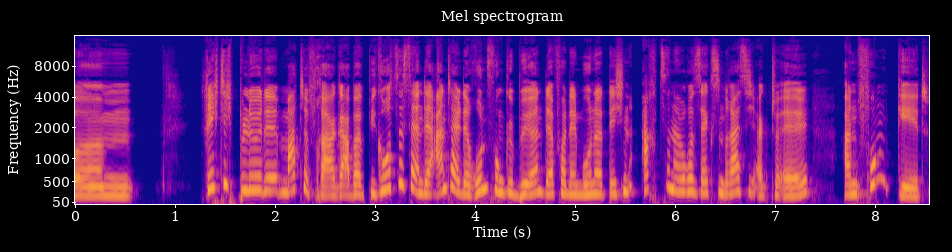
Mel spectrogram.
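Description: A woman with an unremarkable speaking voice, fairly high in pitch, at a moderate pace with lively intonation, dry and close with no echo, on a very clean recording with a silent background. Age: 20s. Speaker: podcast host and partner manager. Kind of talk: casual interview.

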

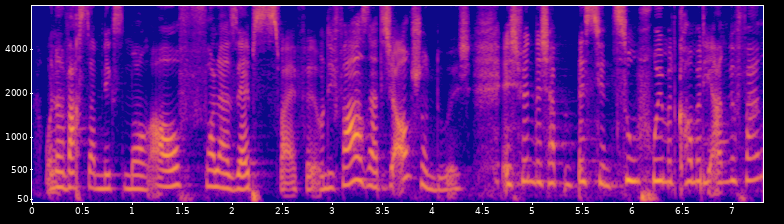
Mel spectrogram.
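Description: Very fast, high-pitched speech from a woman with very wide pitch swings over noticeable background noise. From Germany, Hesse. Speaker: comedian. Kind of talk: casual chat.

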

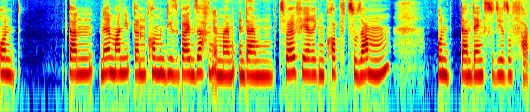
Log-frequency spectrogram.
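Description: At a moderate pace, a woman with a high pitch speaks in a monotone, flat way, recorded dry and close with no echo. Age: 20s. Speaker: music journalist and DJ. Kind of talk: interview, personal testimony. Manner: casual, colloquial.

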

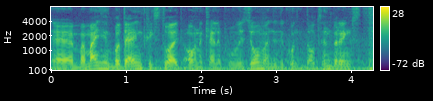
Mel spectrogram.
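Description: A man talks at a fairly quick pace and medium pitch, his intonation fairly even. Noticeable background noise and audible room echo fill the recording. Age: 20s. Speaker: taxi driver. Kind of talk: casual chat. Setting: in a car.

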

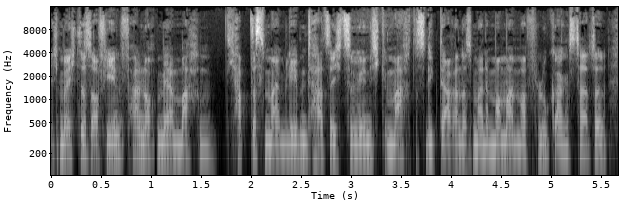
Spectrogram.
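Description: A man with a Baden accent at a medium pitch, dark and mellow in tone, very fast in pace, with ordinary pitch variation and a dry, close sound with no echo in a very clean recording against a silent background. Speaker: podcast host. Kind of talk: casual chat.

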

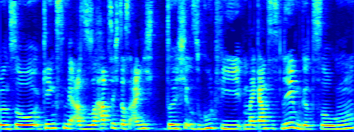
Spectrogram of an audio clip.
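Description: At a moderate pace, a woman with a fairly high voice speaks amid noticeable background noise and audible room echo. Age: 20s. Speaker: cooking content creator. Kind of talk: casual chat.

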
